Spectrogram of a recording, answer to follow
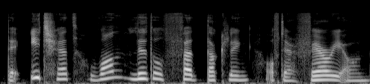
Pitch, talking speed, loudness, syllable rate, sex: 225 Hz, 180 wpm, -18 LUFS, 4.5 syllables/s, female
